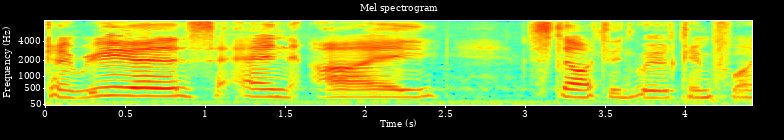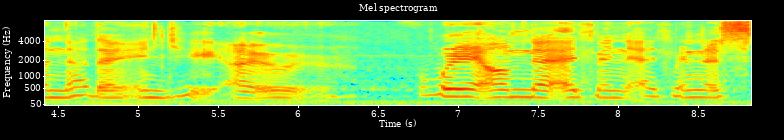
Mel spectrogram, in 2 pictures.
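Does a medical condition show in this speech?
Yes: cerebral palsy; present from birth, caused by lack of oxygen to brain; others asked if drunk or why speech sounded funny.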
